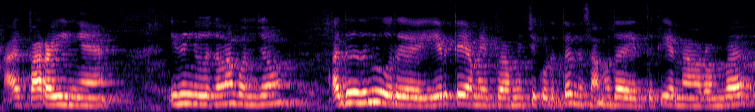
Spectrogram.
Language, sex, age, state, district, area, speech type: Tamil, female, 45-60, Tamil Nadu, Salem, rural, spontaneous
